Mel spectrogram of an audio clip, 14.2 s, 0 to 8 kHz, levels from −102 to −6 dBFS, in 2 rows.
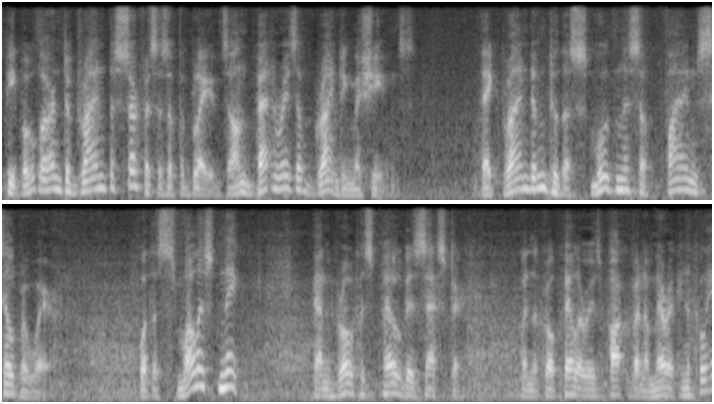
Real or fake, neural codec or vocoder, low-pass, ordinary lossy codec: fake; codec, 16 kHz in and 24 kHz out, 0.6 kbps, FocalCodec, streaming, 4096 codes; 7.2 kHz; AAC, 48 kbps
